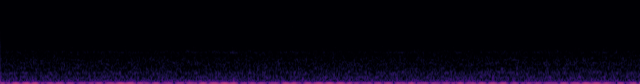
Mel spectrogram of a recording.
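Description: A steady low hum with faint hiss, unchanging throughout: background room or equipment noise with no one speaking.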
